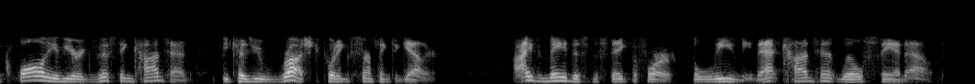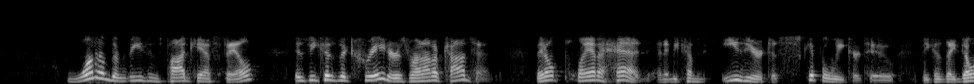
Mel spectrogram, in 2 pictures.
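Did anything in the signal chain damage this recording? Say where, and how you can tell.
Yes. The damage starts at the codec stage, a G.729 codec at 8 kbit/s. The whole clip sits in a narrow line band of about 150 Hz to 3.6 kHz. The speech sounds plainly rough and synthetic. The decoder rebuilds it from a vocal tract filter, a pitch predictor and a few pulses per frame.

The network stage adds VoIP packet loss concealed by the speech codec, from 11.00 to 11.07 s. About 40 ms of audio is missing, which fits two lost packets. The decoder stretches its last pitch and filter into a fading buzzy tone or coloured noise. The speech stays weak briefly afterwards.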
